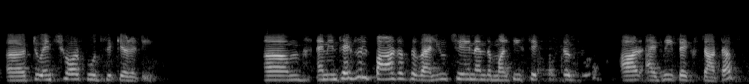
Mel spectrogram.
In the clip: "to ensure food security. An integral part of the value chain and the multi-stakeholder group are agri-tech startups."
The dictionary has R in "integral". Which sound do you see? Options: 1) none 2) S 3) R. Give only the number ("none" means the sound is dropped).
3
